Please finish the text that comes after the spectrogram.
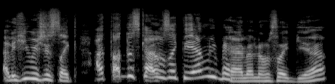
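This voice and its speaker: A man's voice: extremely high pitch, huge pitch swings, fast talker, no room sound, studio quality. A man hosting a podcast, discussing films casually and conversationally, often tagging his points with a questioning "right?". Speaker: podcast host.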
